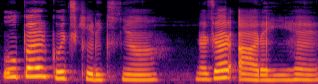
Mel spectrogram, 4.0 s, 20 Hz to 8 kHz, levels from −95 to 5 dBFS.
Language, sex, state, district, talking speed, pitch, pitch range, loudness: Hindi, female, Chhattisgarh, Raipur, 105 wpm, 190 Hz, 185-235 Hz, -16 LUFS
